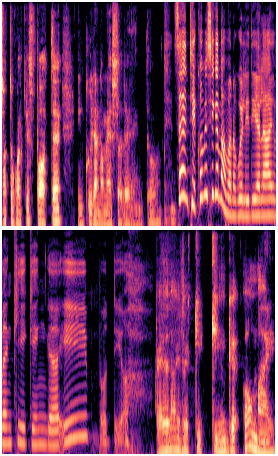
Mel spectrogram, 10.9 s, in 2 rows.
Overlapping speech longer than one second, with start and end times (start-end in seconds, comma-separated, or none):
none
